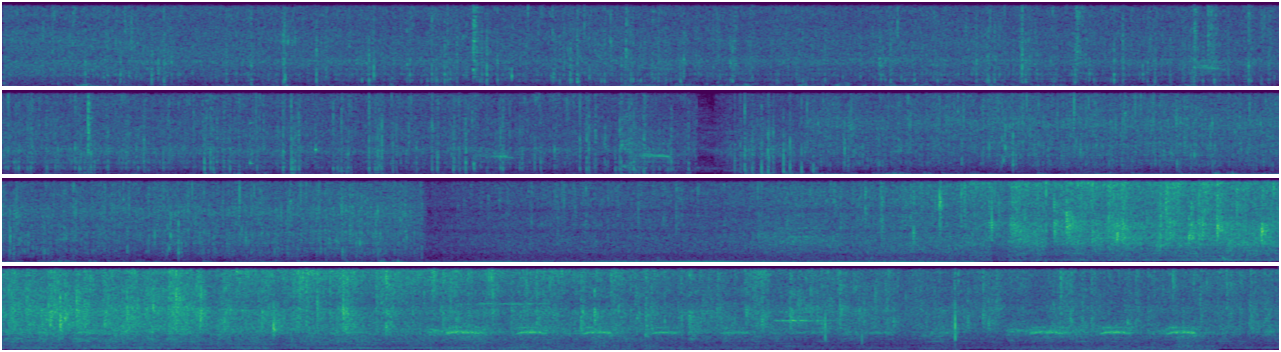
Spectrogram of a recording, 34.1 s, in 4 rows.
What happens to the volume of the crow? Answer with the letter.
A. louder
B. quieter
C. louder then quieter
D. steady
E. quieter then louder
E.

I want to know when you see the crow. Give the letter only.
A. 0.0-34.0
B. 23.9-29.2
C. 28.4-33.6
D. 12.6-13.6
C.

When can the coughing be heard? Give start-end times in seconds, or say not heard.
12.6-13.6.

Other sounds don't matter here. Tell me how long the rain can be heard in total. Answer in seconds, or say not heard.
34 s.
